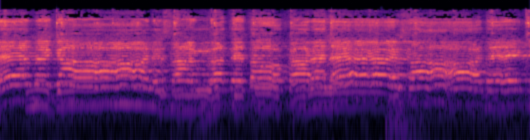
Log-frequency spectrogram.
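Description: Men singing a Hindi devotional bhajan together, with long held lines that glide up and down in pitch.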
